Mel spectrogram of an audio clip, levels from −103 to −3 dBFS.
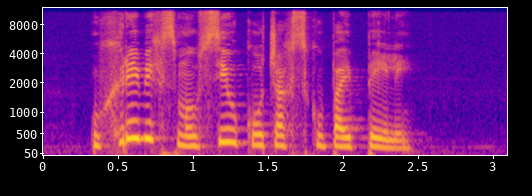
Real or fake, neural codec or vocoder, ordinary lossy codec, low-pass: real; none; none; 10.8 kHz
